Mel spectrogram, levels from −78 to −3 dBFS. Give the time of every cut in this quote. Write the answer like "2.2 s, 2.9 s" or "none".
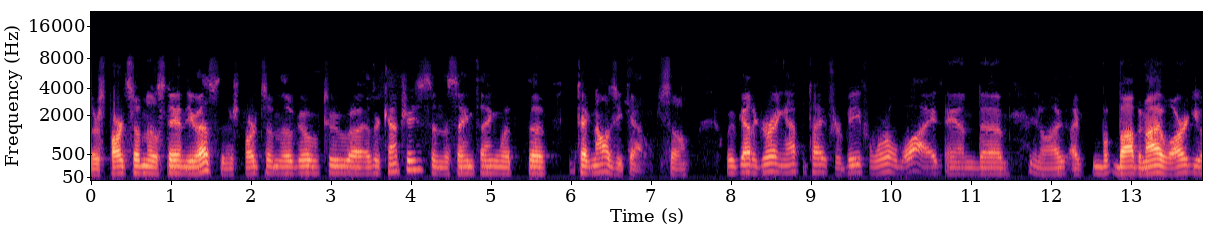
10.6 s, 12.4 s

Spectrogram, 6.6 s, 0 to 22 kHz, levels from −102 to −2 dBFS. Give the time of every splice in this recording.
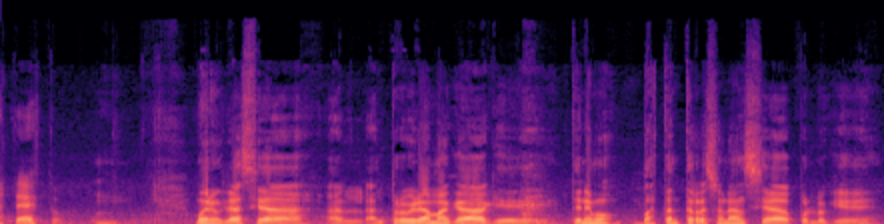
1.7 s, 4.2 s

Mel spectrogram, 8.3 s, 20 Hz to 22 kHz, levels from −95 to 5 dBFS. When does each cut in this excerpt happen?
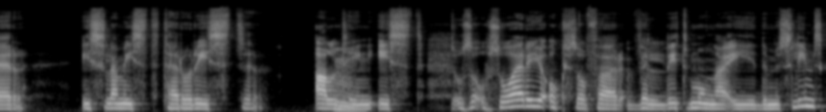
4.5 s

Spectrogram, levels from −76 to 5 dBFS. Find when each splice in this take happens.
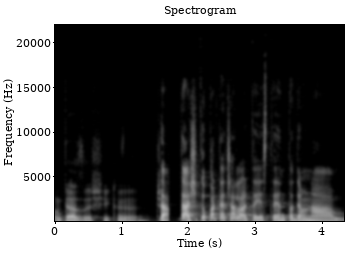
1.7 s

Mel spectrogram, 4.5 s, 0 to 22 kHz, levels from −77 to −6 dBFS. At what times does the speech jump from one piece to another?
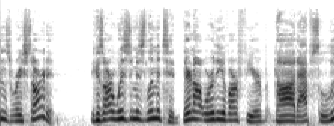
1.1 s, 2.4 s

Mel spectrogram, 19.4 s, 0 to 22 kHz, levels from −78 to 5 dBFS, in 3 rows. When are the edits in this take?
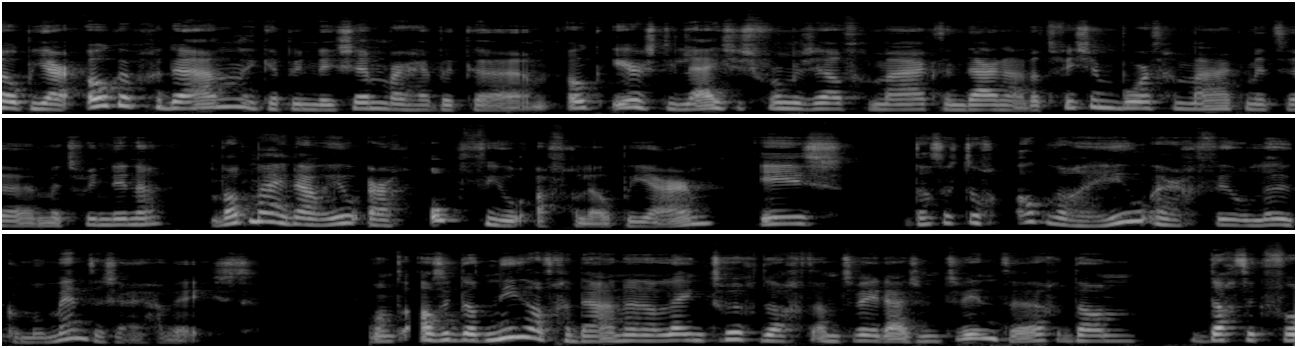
14.8 s

